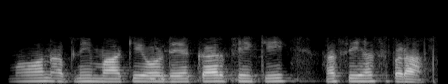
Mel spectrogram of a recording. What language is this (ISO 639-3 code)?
hin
